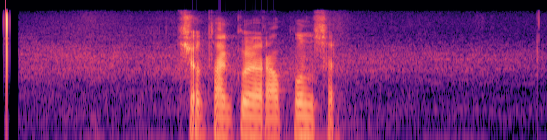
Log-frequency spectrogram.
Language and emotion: Russian, neutral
